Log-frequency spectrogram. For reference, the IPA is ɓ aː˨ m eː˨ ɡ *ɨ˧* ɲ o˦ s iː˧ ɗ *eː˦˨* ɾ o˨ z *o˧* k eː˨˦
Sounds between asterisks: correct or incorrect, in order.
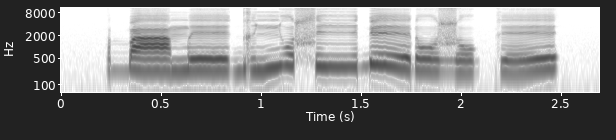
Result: incorrect: ɨ˨, correct, incorrect: o˨

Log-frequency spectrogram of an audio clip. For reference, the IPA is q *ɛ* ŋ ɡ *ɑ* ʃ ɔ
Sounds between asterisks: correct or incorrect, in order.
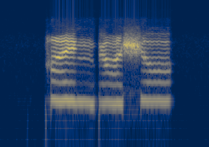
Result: correct, correct

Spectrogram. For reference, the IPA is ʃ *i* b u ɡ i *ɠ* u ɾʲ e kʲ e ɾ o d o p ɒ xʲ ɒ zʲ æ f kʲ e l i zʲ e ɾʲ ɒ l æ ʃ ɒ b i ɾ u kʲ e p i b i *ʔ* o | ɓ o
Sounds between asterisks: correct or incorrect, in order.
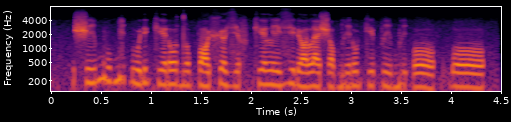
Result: correct, correct, correct

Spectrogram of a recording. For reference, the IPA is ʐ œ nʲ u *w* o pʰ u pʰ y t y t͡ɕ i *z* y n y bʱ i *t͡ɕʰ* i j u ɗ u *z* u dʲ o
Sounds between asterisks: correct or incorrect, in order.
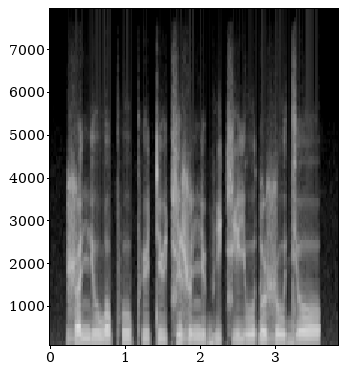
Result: correct, incorrect: ʐ, incorrect: t͡ɕ, incorrect: ʐ

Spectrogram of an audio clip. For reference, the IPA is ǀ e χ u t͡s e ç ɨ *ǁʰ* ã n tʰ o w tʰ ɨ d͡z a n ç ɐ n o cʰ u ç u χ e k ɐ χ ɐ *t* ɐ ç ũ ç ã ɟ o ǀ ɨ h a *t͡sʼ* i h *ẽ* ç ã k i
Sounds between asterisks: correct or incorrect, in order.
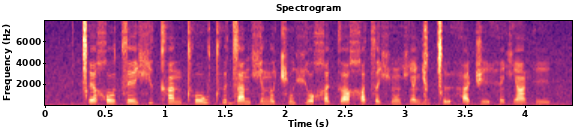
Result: incorrect: kʰ, incorrect: t͡s, incorrect: t͡ʃ, correct

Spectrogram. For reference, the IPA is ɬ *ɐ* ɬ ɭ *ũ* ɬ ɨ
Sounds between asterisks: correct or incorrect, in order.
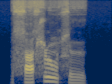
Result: incorrect: a, correct

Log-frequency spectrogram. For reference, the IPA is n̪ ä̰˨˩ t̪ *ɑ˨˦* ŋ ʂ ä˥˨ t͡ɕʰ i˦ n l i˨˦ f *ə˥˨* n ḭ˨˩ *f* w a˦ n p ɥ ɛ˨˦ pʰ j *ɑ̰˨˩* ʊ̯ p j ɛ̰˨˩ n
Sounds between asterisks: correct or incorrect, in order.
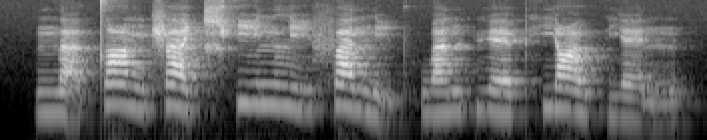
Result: incorrect: ɑ˥˨, incorrect: a˥˨, incorrect: pʰ, incorrect: ɑ˥˨

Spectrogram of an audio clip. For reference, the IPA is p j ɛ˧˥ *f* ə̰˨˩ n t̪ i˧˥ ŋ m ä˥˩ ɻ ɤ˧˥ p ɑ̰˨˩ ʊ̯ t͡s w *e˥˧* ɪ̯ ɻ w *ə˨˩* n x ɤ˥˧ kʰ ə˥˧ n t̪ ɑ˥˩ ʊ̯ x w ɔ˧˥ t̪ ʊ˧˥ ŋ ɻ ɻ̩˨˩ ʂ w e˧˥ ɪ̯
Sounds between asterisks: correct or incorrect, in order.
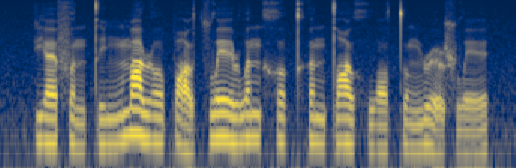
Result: correct, correct, incorrect: ə˥˧

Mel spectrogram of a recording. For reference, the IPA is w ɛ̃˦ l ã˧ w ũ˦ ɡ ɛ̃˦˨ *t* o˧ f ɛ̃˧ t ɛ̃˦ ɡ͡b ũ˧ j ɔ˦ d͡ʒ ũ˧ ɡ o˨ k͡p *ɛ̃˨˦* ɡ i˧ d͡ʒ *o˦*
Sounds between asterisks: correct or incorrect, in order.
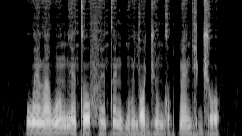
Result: correct, incorrect: ɛ̃˧, incorrect: o˧

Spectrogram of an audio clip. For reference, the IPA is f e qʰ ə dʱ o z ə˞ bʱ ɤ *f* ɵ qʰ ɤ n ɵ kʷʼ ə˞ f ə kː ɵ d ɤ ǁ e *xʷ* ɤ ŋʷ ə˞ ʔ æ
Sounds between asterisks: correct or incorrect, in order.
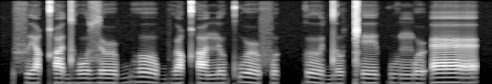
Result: incorrect: bʱ, incorrect: kʷ

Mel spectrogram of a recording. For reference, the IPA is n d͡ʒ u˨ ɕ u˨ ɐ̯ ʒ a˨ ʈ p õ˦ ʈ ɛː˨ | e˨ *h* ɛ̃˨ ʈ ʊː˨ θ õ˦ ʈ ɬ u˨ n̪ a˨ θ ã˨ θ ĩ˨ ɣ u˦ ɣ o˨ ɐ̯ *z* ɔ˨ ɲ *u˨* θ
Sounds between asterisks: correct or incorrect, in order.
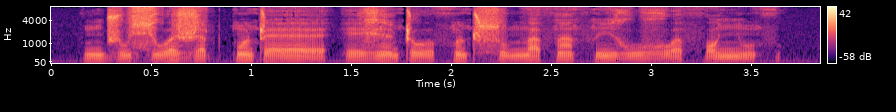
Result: incorrect: ɣ, incorrect: θ, incorrect: ũ˨

